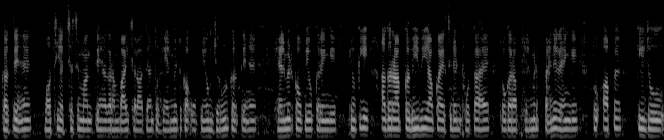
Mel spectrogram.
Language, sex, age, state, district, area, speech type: Hindi, male, 18-30, Uttar Pradesh, Jaunpur, rural, spontaneous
